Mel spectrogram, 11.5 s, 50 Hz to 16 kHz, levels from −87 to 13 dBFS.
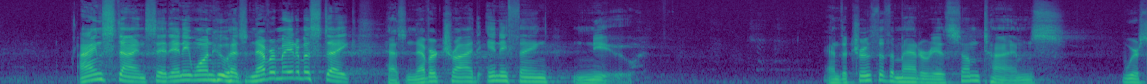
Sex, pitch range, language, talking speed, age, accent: male, 115-170 Hz, English, 120 wpm, 50-69, American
